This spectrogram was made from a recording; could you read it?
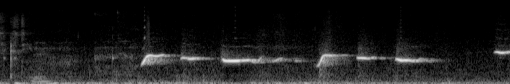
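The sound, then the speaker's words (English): Someone whistles the nursery rhyme Three Blind Mice as a quiz clue: a short phrase of clear, gliding notes that step downward, played twice in a row. The whistle is steady and prominent over a faint background hum. “Come on, that's our first ever musical accompaniment to a game.”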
